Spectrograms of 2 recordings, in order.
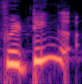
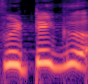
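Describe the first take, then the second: First: The name ends with a nasal 'ng' sound. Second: The name ends with a plain 'g' sound. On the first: The speaker calls it wrong. "ये फिटिंग अभिक्रिया नहीं है" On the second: The speaker calls it right. "यह है फिटिग अभिक्रिया"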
